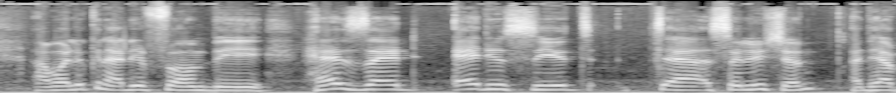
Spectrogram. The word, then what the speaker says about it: Hesed: How does he said, no, it's HESED actually, it's pronounced it.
